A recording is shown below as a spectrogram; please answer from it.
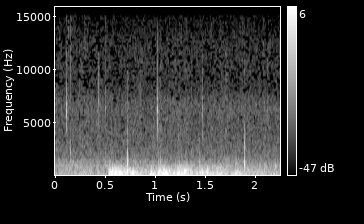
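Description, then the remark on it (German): Steady rain patters against a surface while a deep roll of thunder swells in and rumbles on during a thunderstorm among 2,000-metre peaks in Friuli, Italy. No voices, just the storm. “Zwischen den 2000ern hat sich ein Gewitter zusammengebraut.”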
